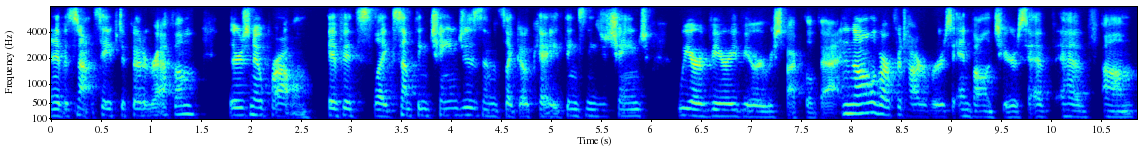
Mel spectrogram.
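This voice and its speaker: Fairly low in pitch, a woman talks at a fairly quick pace with vocal fry and ordinary pitch variation. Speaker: nonprofit outreach manager. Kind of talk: webinar presentation. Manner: fast; many fillers.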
